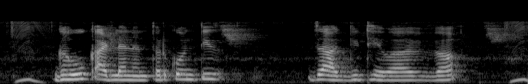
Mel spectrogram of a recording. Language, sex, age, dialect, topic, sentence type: Marathi, female, 18-24, Standard Marathi, agriculture, question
